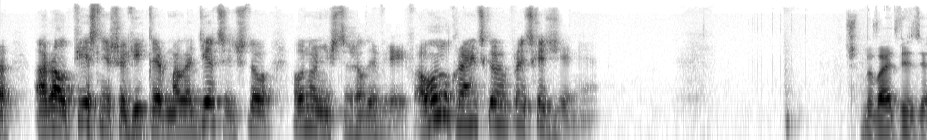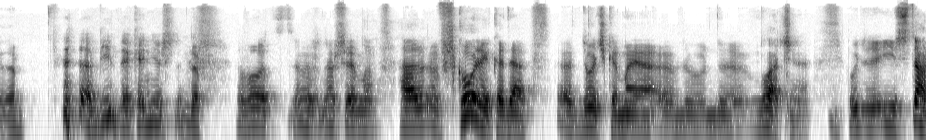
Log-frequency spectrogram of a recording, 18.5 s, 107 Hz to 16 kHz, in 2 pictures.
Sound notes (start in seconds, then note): 9.9 laughing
